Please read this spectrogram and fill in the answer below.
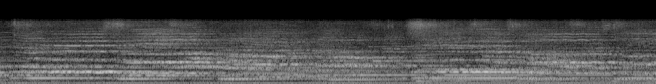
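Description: Youth choir singing in parts with piano accompaniment; the voices come in together right at the start.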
